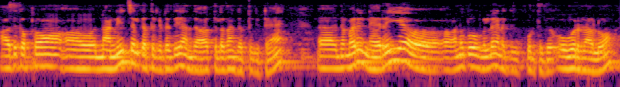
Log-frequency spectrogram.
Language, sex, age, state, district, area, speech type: Tamil, male, 18-30, Tamil Nadu, Pudukkottai, rural, spontaneous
